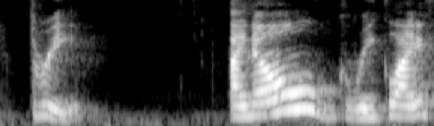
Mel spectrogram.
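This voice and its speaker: With a Californian accent, a woman speaks in a bright, sharp, animated tone with very wide pitch swings. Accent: Californian American English. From Southern California. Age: 20s. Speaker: vlogger. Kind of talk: casual advice vlog.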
